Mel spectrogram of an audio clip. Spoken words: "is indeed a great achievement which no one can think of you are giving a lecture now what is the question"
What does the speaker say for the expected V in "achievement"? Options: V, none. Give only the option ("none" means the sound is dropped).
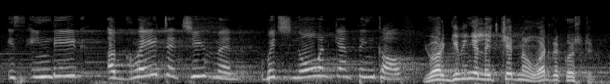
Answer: V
